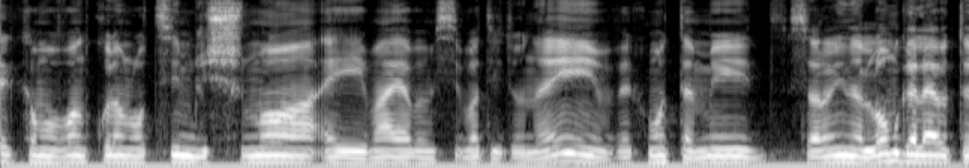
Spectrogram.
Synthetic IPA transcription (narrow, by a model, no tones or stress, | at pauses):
kamuvankulamʁot͡simliʃmoamaːjabemesibatit̪onaimvekmo̞t̪amid̪ | saɾinalo̞meɡalajo̞t̪e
